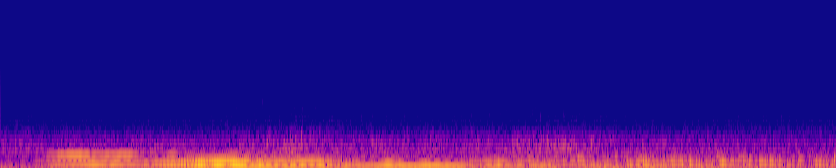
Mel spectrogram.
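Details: Whale song: deep, drawn-out harmonic moans that swell and gently waver in pitch, overlapping low tones lasting several seconds, rising in loudness midway and then trailing off over steady underwater rumble.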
